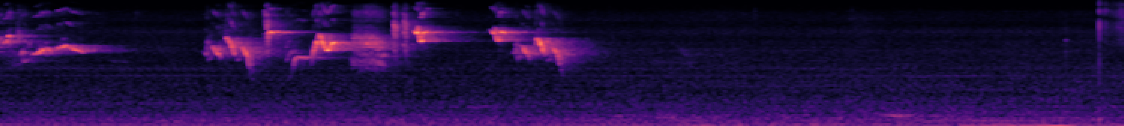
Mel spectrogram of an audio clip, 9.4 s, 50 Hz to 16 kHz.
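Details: Hybrid finch bred from a yellow-eyed canary and a timbrado, hatched November 2012 and kept as a pet, delivering high rapid trills and down-slurred notes for about four seconds before falling quiet.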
